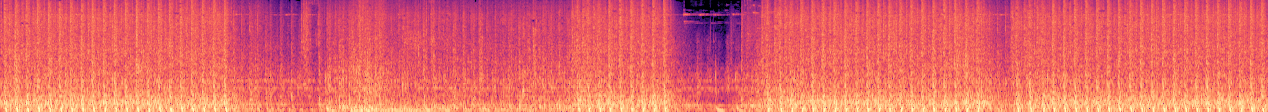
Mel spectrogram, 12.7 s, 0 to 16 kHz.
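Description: Rapid automatic fire from a deployable skill turret in The Division 2, loud and sustained in long bursts with two brief pauses, close and dominant with no voices.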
